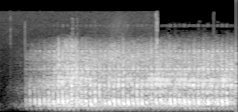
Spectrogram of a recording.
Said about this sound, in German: Ein Hubschrauber schüttet nach russischen Angriffen in der Nacht Kübel voller Wasser auf das Dach eines Regierungsgebäudes in der ukrainischen Hauptstadt Kiew. Dort ist Feuer ausgebrochen.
